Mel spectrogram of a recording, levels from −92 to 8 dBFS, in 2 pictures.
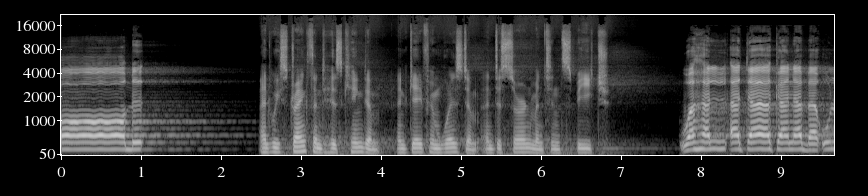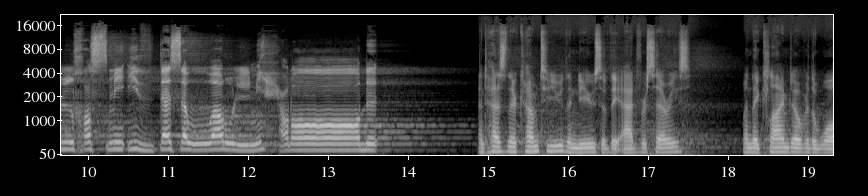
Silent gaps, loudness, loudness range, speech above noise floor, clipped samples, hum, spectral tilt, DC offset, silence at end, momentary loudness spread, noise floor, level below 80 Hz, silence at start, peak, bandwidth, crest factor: none; -21 LUFS; 5 LU; 40 dB; under 0.1%; none; -3 dB/octave; under 0.1%; 0 s; 10 LU; -62 dBFS; -58 dBFS; 0 s; -2 dBFS; over 20 kHz; 20 dB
